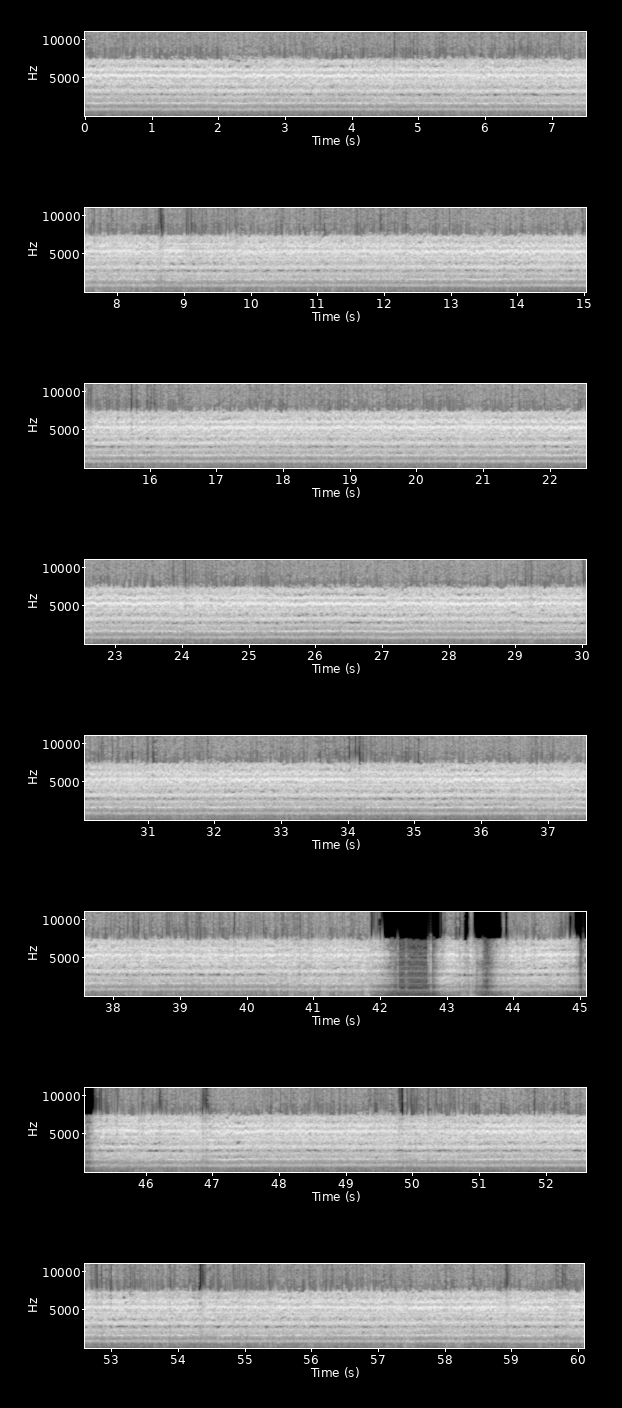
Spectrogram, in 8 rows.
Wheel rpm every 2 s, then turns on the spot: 230, 230, 230, 230, 230, 240, 230, 230, 230, 230, 240, 230, 230, 230, 230, 230, 230, 230, 230, 230, 210, 60, 110, 220, 230, 230, 230, 230, 230, 230.
none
